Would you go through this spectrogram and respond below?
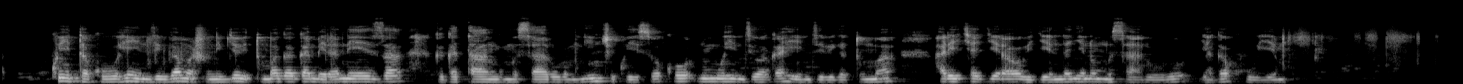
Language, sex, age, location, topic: Kinyarwanda, male, 18-24, Musanze, agriculture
